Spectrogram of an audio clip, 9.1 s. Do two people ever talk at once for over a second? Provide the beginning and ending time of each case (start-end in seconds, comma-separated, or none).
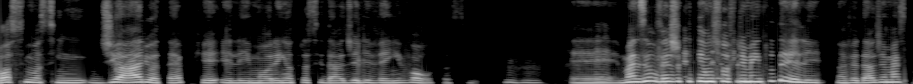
5.9-7.4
